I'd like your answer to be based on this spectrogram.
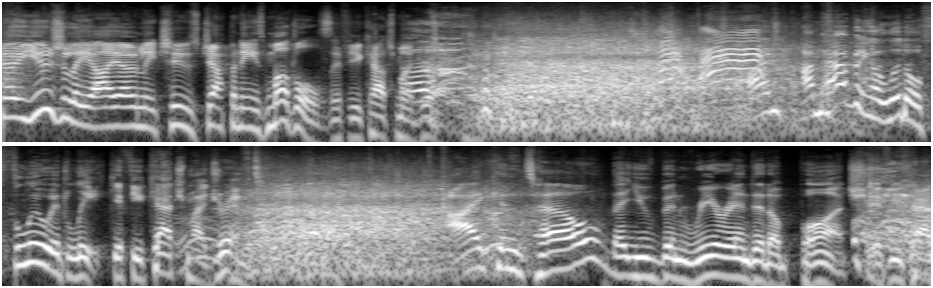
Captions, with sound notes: -You know, usually I only choose Japanese models, if you catch my drift. [ Laughter ] -I'm having a little fluid leak, if you catch my drift. -I can tell that you've been rear-ended a bunch,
